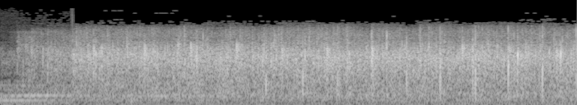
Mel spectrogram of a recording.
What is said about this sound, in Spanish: Demos un aplauso al Rey.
